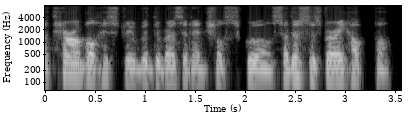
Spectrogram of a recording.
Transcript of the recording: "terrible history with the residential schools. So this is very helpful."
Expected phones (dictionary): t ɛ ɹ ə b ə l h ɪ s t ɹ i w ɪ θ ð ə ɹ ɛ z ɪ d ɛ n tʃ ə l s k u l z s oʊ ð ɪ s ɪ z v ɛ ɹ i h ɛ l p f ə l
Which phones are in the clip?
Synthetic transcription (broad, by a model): t ɛ ɹ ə b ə l h ɪ s t ɹ i w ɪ ð ə ɹ ɛ z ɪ d ɛ n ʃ l s k u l s oʊ ð ɪ s ɪ z v ɛ ɹ i h ɛ l p f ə l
